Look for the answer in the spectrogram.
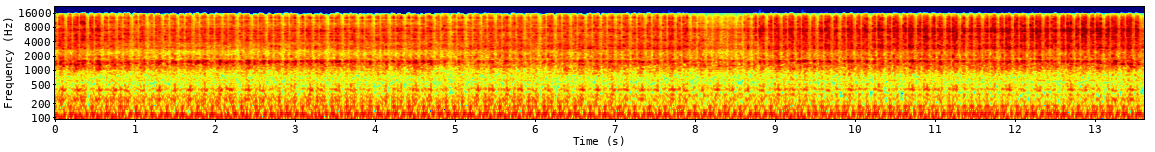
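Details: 1983 Honda CB750 first start after sitting at least 10 years, tank removed and running on an external fuel source: loud, steady drone at even pitch with no ticking or knocking on top; running normally.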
